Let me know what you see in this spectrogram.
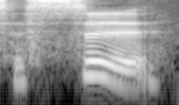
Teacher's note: There is no, usually it's an E noise, E sound in pinyin, but after a C and after an S it's just a grunting noise, and it is fourth tone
